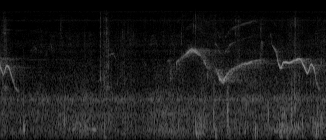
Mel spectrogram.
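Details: Scaly laughingthrush at Eaglenest, Arunachal Pradesh, India, giving clear, sliding whistles that rise and fall, a few phrases over several seconds, over a steady background hiss.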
